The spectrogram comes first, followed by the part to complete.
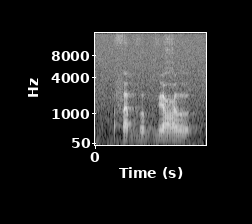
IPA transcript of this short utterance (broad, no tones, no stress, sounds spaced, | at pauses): f ɐ bʱ ʊ bʱ ʏ ʕ ʊ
